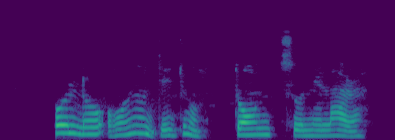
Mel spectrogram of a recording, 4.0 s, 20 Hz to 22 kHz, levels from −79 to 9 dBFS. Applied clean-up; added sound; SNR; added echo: none; none; none; none.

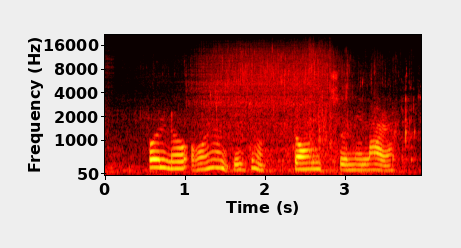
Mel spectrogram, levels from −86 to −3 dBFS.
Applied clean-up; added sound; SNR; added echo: none; Skateboard + Sink (filling or washing); 13 dB; none.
